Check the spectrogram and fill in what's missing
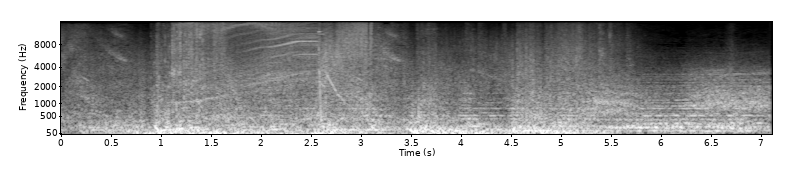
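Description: Loud, dense blasts and crashing booms roll through a busy mechanical din, like cannon fire amid clanking, with no pauses between; cannon fire in a card-battle game.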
